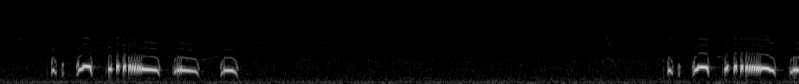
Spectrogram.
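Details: Spotted dove heard in a recording meant for decoy luring, giving two bursts of mellow, hollow coos near mid-pitch, each a quick run of short notes ending in a longer drawn coo, separated by several seconds of quiet.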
